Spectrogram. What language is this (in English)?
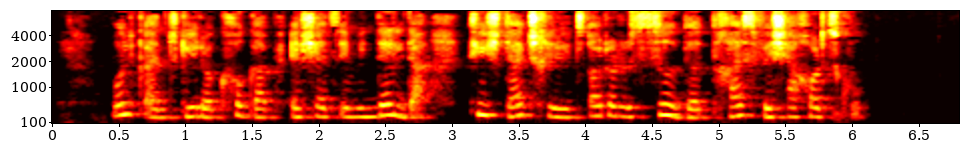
Mingrelian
